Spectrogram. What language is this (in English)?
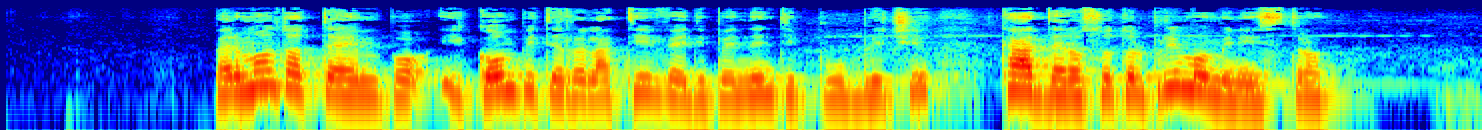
Italian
